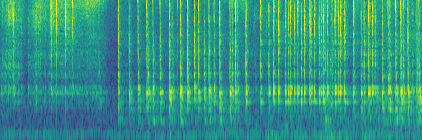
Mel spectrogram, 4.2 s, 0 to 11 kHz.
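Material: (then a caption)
Plastic. Long red nails tap rapidly on the labelled plastic body of a large Mineragua club soda bottle, partly full of water and standing on a wooden table. The taps are quick and uneven, with a hollow, clicky ring around 1.1 kHz. They start soft and grow louder and denser after about a second.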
